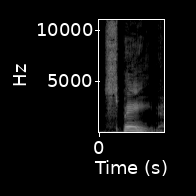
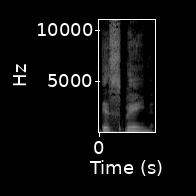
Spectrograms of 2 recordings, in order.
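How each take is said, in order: First: The word starts directly with the s sound. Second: An extra vowel sound comes before the s. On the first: The speaker calls it right. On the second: The speaker calls it wrong. "هیچ وقت نگین اسپین"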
